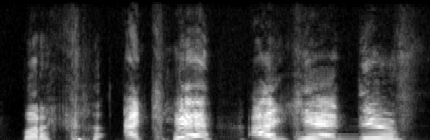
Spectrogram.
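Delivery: high, loud, helpless protest; exasperated. Real, not acted. Player cannot find a voice for Twink, exasperated. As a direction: give up in high-pitched exasperation. Stuck finding a character's voice.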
